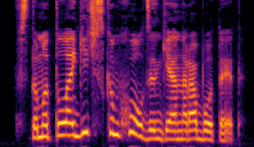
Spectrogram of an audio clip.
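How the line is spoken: Snort. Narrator (Russian): фыркнул Кузя

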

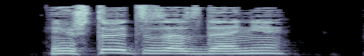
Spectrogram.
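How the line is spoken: Mocking question. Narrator (Russian): насмешливо поинтересовался Витя

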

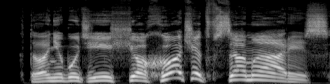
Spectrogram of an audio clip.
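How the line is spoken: Yelling guard. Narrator (Russian): заорал стражник

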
